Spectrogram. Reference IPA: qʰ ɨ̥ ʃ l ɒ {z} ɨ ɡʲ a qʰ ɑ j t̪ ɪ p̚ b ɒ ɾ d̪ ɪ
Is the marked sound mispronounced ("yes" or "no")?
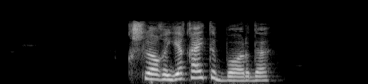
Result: yes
